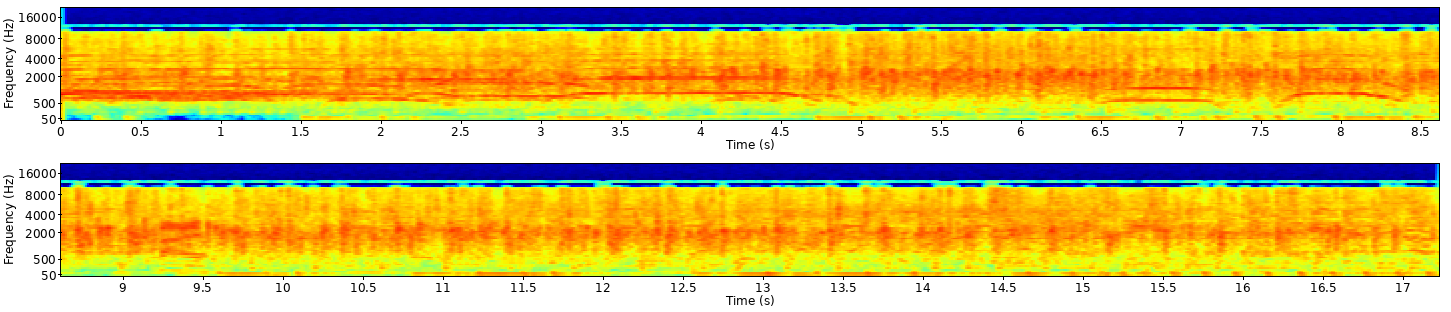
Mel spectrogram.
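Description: Live audience applause and cheering welcoming guests to the stage at a Houston show: dense, continuous clapping with cheers and shouts, loud and steady for the whole stretch without letting up.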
